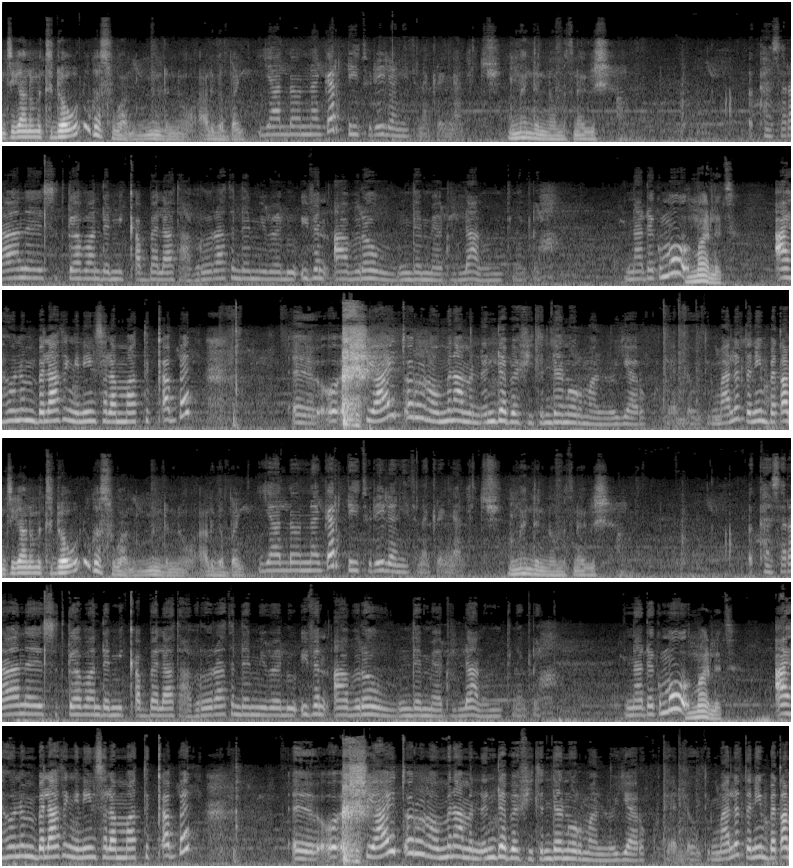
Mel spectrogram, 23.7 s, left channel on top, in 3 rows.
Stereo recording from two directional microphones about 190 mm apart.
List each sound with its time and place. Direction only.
0.0 s speech: centre (ahead or behind)
0.3 s speech: 10° left (ahead or behind)
0.9 s speech: 5° right (ahead or behind)
2.6 s speech: 55° right (ahead or behind)
5.0 s speech: centre (ahead or behind)
7.5 s speech: 60° right (ahead or behind)
14.2 s speech: 60° right (ahead or behind)
14.8 s speech: 5° left (ahead or behind)
15.6 s speech: 60° right (ahead or behind)
18.7 s speech: 55° right (ahead or behind)
19.1 s speech: centre (ahead or behind)
19.4 s speech: 60° right (ahead or behind)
